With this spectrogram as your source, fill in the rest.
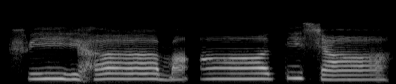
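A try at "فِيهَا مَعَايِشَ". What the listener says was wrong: Fiha ma'ayisha. Bukan ma'atisa. Titiknya di bawah.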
